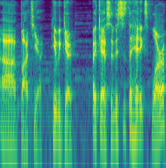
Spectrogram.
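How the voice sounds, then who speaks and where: Lively intonation marks this man's very fast speech, pitched fairly high for a man. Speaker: gaming youtuber. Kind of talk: gameplay commentary. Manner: fast reading of game text.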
